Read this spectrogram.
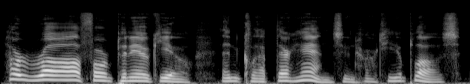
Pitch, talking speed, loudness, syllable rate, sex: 155 Hz, 130 wpm, -16 LUFS, 4.1 syllables/s, male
